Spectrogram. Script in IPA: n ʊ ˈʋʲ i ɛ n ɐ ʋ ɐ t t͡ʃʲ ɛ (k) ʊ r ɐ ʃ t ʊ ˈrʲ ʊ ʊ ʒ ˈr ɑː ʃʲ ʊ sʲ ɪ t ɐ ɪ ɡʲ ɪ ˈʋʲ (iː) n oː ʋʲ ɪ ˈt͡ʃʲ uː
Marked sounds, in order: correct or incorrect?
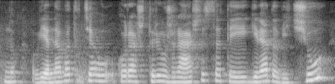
correct, incorrect: æː

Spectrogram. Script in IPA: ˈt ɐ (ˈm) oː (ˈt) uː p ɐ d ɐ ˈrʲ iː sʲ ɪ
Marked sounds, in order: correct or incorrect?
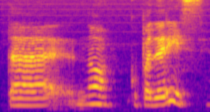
incorrect: n, incorrect: k

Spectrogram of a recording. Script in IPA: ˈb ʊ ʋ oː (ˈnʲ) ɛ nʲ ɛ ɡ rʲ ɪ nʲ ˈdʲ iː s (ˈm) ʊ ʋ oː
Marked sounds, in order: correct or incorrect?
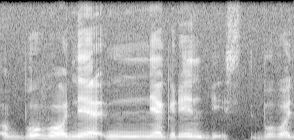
correct, incorrect: b

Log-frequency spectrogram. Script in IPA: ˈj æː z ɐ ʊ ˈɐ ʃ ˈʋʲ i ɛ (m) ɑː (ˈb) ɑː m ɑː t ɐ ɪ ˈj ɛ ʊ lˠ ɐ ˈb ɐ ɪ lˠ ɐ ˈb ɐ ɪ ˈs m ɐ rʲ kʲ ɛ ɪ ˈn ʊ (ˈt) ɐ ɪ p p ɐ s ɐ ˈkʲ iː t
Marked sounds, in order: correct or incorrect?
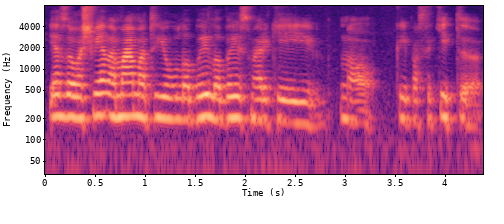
incorrect: n, incorrect: m, incorrect: k

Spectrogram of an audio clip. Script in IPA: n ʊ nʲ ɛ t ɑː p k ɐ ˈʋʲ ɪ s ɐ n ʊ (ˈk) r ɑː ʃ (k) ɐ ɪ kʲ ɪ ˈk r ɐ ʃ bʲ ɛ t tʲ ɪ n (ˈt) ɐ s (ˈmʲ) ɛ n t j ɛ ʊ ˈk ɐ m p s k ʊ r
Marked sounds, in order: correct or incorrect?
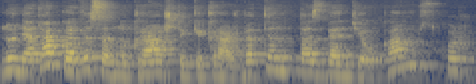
correct, incorrect: t, correct, incorrect: bʲ

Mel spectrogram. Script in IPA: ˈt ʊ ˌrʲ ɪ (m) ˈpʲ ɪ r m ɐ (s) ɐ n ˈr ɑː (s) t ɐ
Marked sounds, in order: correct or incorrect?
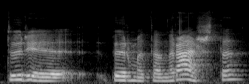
incorrect: none, incorrect: t, incorrect: ʃ

